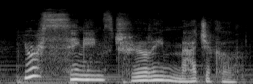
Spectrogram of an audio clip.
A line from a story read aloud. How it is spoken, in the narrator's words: sighed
